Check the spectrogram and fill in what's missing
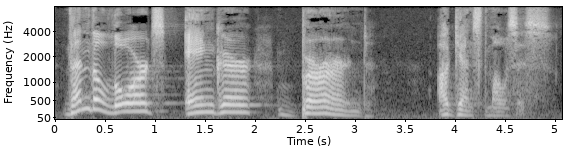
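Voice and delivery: slow and grave, letting each word land; heavy slow reading of the verse; slow solemn scripture reading. Shown as a demonstration. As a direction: read the verse slowly and soberly. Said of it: "No, it doesn't say that".

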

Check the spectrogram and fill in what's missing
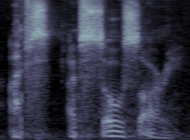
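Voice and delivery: soft, heartfelt I'm so sorry, leaning on so; mean every word of it; sincere apology. Shown as a demonstration. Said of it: "one of the two versions elicits forgiveness".

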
